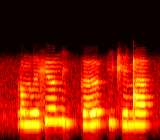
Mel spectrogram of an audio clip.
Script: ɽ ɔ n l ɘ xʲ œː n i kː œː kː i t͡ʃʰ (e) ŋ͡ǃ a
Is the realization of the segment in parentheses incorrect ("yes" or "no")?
no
